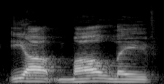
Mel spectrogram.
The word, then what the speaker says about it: Iamaleava: Ia is wrong, right? It's Iamaleava.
